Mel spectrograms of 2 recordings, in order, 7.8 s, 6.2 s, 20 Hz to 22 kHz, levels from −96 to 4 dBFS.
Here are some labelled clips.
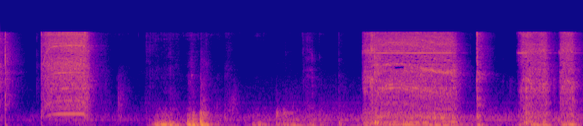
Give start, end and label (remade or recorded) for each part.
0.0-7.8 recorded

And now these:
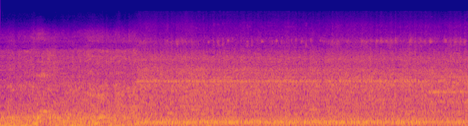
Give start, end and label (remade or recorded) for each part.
0.0-2.6 remade; 2.6-4.3 recorded; 4.3-6.2 remade

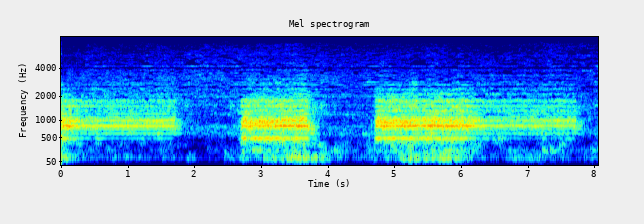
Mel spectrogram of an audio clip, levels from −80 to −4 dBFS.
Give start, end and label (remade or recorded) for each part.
0.0-0.6 remade; 0.6-1.9 recorded; 1.9-3.5 remade; 3.5-5.2 recorded; 5.2-8.1 remade

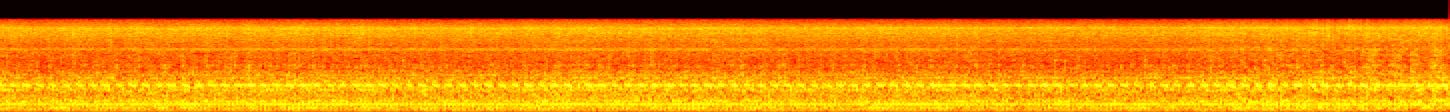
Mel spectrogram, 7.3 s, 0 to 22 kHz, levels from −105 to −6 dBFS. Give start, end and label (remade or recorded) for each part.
0.0-6.2 recorded; 6.2-7.3 remade

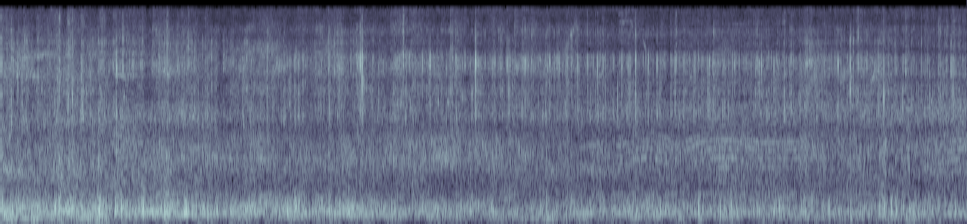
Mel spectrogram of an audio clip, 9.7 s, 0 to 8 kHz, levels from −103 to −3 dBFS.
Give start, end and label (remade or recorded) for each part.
0.0-1.0 remade; 1.0-1.5 recorded; 1.5-5.8 remade; 5.8-8.0 recorded; 8.0-8.9 remade; 8.9-9.7 recorded

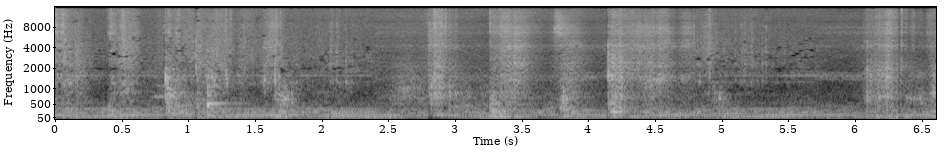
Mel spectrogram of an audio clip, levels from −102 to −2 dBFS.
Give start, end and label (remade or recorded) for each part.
0.0-2.4 recorded; 2.4-4.8 remade; 4.8-5.7 recorded; 5.7-6.6 remade

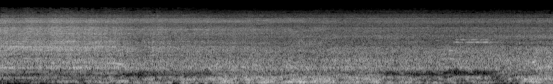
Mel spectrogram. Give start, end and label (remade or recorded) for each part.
0.0-2.2 recorded; 2.2-3.2 remade; 3.2-5.5 recorded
